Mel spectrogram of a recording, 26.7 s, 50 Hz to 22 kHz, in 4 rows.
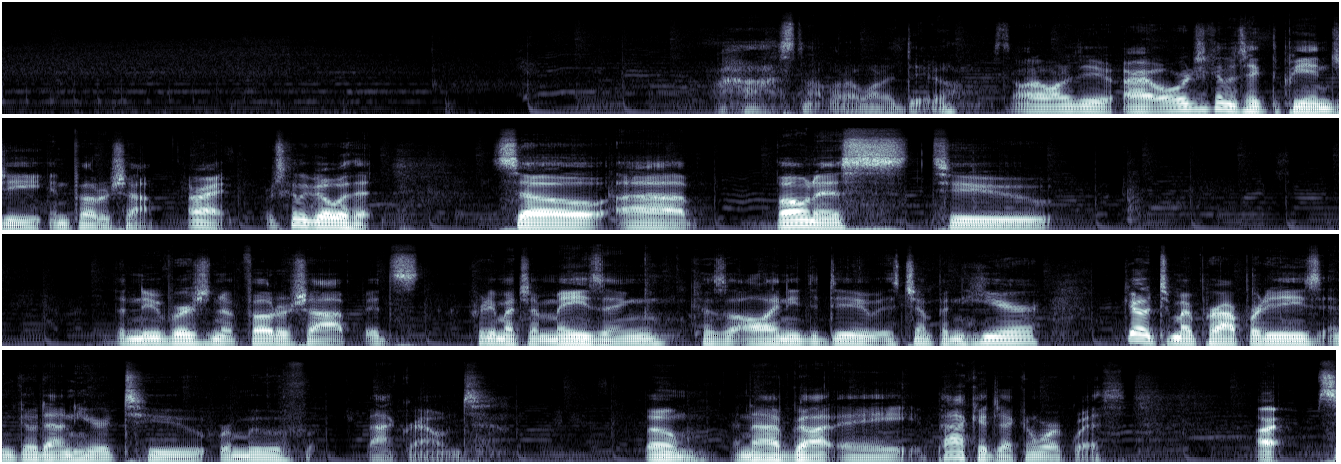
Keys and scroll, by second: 10.9 super+j, 16.9 alt+BackSpace, 17.0 v, 24.9 v, 25.7 space.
